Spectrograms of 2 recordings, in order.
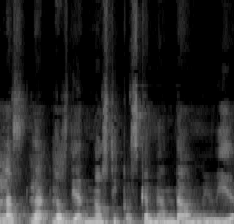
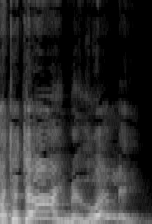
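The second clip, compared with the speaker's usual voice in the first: pained yelp; 10 semitones higher than usual. Retold or imitated. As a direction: cry out as if grabbed too hard. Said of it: "yo pegaba el grito".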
